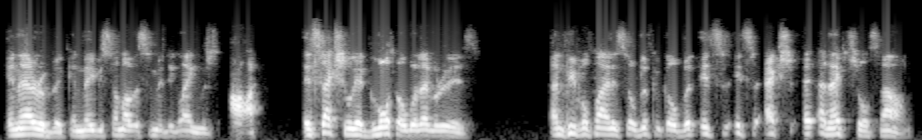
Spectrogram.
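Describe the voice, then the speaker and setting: A man's voice: mid-range voice, fairly quick. A man whose first language is Ukrainian, joining a workshop discussion on a video call, hesitant and restarting his phrases often. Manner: hesitant, many restarts and repeated words. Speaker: workshop participant. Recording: muffled lo-fi call audio.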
